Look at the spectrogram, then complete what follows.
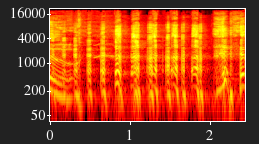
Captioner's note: laugh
